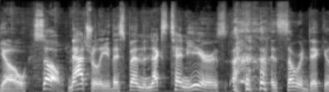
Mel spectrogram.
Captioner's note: chuckles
